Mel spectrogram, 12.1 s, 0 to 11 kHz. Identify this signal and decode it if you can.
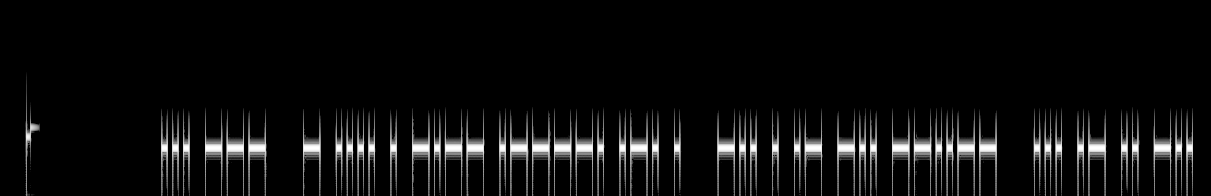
Morse code, heard as a keyed tone, about 22 wpm, 700 Hz. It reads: SO THEY'RE DEAD, SAID
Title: A Sound Of Thunder 22wpm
